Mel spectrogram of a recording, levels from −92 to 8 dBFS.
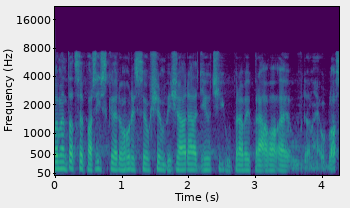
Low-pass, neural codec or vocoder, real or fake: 7.2 kHz; vocoder, 22.05 kHz, 80 mel bands, HiFi-GAN; fake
